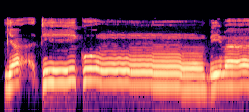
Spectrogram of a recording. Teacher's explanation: Panjangkan ma ni ada ombak. Maka ma dibaca dengan panjang empat ataupun lima harakat. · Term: Mad wajib muttasil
